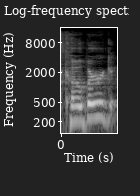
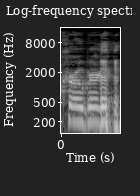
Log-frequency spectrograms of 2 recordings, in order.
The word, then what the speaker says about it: Coburg: It's Coburg, not Croberg.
